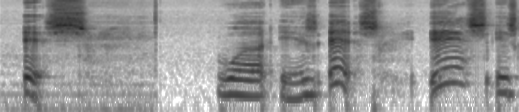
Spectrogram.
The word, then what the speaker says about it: is: Well, first of all, this looks like is. But don't say it like that, because there's no such thing as a Z sound in Irish. It's is.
